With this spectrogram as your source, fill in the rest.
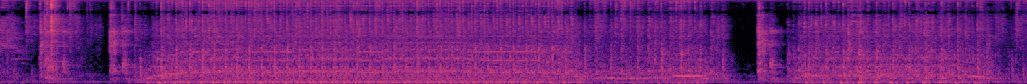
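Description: A domestic sewing machine stitches a pocket onto a range bag, running in a steady mechanical whir for most of the stretch with brief pauses at the start and near the end, fairly faint and with no talk.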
